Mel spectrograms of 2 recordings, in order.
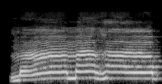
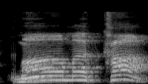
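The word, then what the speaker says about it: मामकाः: Mamaha Pandavachaiva. No, hold on. Mamaka is ka.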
